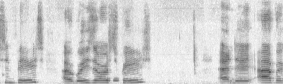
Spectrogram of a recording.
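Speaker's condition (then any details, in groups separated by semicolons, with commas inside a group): ALS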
